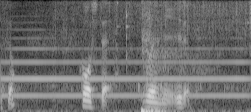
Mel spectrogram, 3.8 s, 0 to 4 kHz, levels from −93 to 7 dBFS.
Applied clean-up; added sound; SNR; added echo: none; Brass instrument + Breathing; 4 dB; none.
